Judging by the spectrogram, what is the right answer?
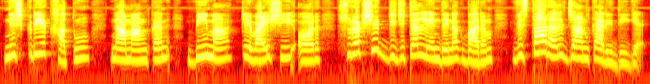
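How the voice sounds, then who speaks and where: A woman's voice: on the high side, pushed and bright. A woman with a Kumaoni accent reading scripted regional radio news. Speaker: newsreader.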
